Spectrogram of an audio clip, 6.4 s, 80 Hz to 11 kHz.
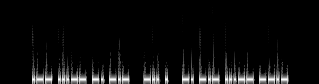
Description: Morse code, heard as a keyed tone, about 28 wpm, 700 Hz. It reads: W3NK DE NK3Q
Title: USA Callsign DE Callsign - 4 Characters - 28wpm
